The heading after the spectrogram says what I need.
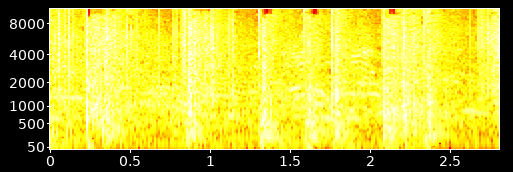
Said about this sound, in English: more fireworks going off.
